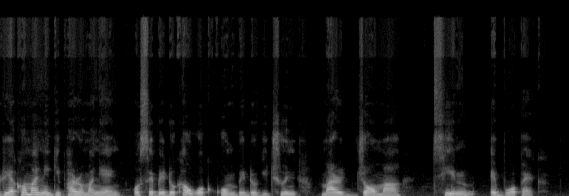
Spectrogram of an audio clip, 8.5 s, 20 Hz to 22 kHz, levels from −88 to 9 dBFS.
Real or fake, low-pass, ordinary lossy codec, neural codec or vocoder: real; 19.8 kHz; Opus, 24 kbps; none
